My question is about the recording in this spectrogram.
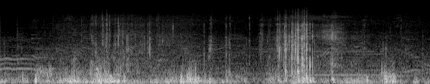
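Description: Wind buffeting the camera microphone as a gusty, low rumble, with brief fragments of voices.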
